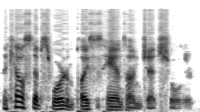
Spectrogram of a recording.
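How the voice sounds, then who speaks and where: A man's voice: lowish voice, big pitch swings, moderate pace, fairly bright tone, slightly rough, dry recording. A man casually reading a visual novel aloud and joking about it, stumbling and correcting himself as he goes. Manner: jokey, laughs often, reads with stumbles and self-corrections. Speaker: let's play host reading a visual novel. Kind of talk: casual commentary and reading aloud with quoted character lines.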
